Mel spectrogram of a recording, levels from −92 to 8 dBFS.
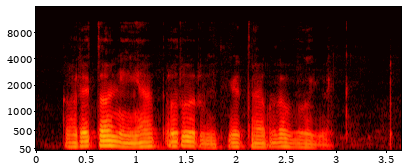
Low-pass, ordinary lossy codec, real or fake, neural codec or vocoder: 10.8 kHz; none; fake; codec, 24 kHz, 3 kbps, HILCodec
